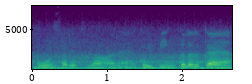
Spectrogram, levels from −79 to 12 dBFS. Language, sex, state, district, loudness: Hindi, female, Punjab, Fazilka, -18 LUFS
